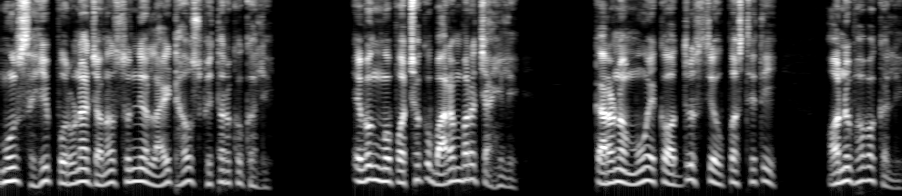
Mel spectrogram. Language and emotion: Odia, fearful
